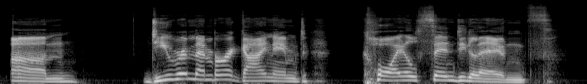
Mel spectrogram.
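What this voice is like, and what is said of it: Put-on Australian accent. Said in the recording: “Was that your Australian accent?”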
